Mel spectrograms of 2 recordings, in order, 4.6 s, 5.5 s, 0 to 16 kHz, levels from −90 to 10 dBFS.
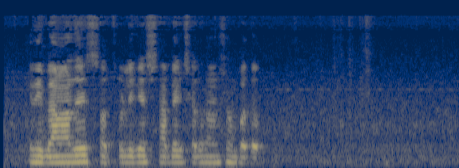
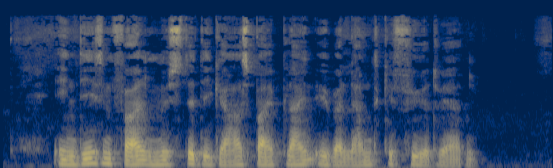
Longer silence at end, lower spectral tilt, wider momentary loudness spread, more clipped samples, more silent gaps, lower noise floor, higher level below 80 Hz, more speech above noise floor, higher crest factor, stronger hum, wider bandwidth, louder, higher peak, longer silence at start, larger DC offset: first, 1.95 s vs 0.8 s; first, -6 dB/octave vs -4.5 dB/octave; about the same, 11 LU vs 12 LU; neither; neither; second, -53 dBFS vs -69 dBFS; second, -58 dBFS vs -38 dBFS; second, 27 dB vs 46 dB; about the same, 22 dB vs 22 dB; neither; about the same, 11.5 kHz vs 11.5 kHz; second, -26 LUFS vs -22 LUFS; second, -6 dBFS vs -2 dBFS; second, 0.3 s vs 0.55 s; neither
